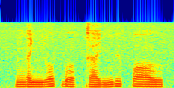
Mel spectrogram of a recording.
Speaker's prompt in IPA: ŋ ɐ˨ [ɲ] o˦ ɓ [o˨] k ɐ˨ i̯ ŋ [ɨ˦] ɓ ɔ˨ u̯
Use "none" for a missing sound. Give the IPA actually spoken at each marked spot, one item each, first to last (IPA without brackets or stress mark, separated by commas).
ɲ, o˨, ɨ˦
